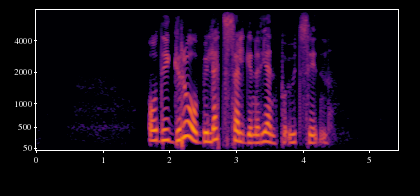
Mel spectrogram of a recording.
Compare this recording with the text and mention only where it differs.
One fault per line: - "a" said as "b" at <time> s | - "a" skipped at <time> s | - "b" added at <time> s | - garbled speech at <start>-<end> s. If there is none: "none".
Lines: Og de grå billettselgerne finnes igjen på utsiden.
- "finnes" skipped at 3.4 s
